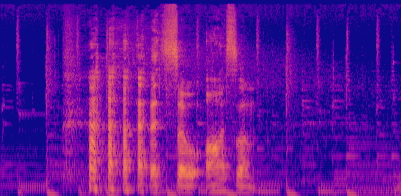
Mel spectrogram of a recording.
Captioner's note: laughs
